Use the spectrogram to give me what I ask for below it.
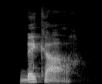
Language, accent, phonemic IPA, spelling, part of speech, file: French, France, /be.kaʁ/, bécarre, noun / adjective, LL-Q150 (fra)-bécarre.wav
- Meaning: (noun) natural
